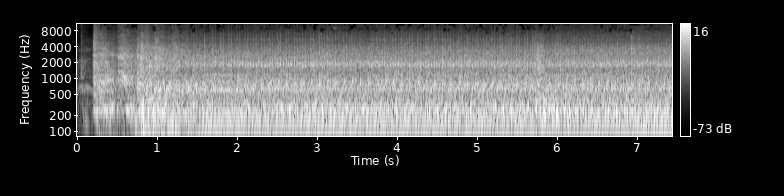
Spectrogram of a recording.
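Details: Likely a John Deere 955 with Yanmar inline-three diesel, cold start after glow plugs: short crank, catches quickly and settles into an even, steady idle with clean clatter; healthy cold start.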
